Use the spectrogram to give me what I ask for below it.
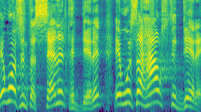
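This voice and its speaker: With an American accent, a man delivers a passionate, bright, sharp tone in a raised, projected voice, moving at a moderate pace with lively intonation. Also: quiet background. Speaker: state senator. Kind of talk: legislative floor speech, impassioned. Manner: passionate, raised voice, indignant.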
